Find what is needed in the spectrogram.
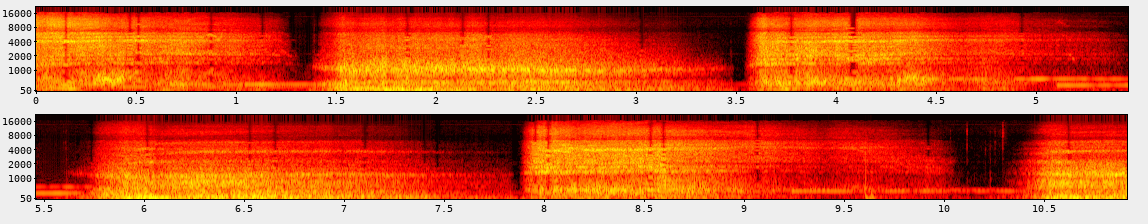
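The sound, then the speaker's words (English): Deep, full belly and chest breathing: a slow series of long, loud inhales and exhales, each a broad rushing breath with no hold between them and short gaps separating the breaths. “Breathing in fully and then exhaling fully. No hold. Breathe in, fully out. So it sounds like this.”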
